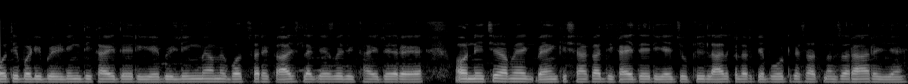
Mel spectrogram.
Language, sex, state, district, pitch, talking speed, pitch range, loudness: Hindi, male, Andhra Pradesh, Chittoor, 125 Hz, 275 wpm, 125-130 Hz, -32 LUFS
